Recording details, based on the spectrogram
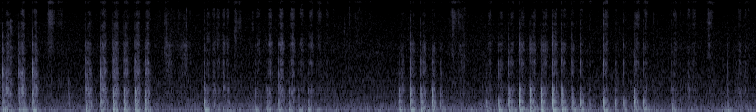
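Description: Coloured pencil shading fur in a spaniel drawing, the soft, quiet scratch of the lead on paper repeating in rhythmic bursts of quick strokes with short breaks, close and faint.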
